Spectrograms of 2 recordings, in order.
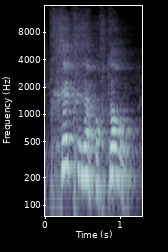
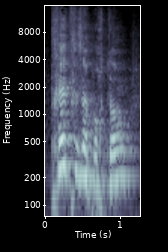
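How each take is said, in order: Both takes have the same delivery.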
